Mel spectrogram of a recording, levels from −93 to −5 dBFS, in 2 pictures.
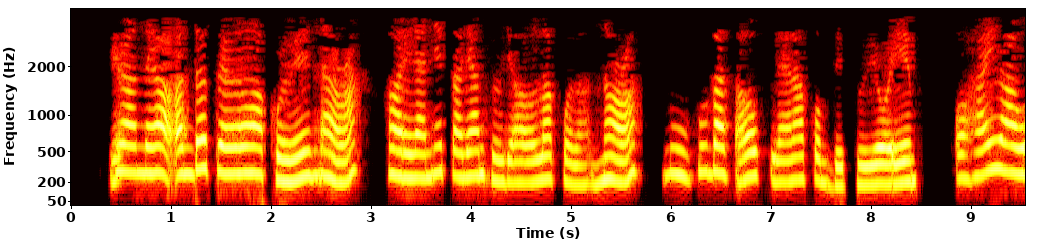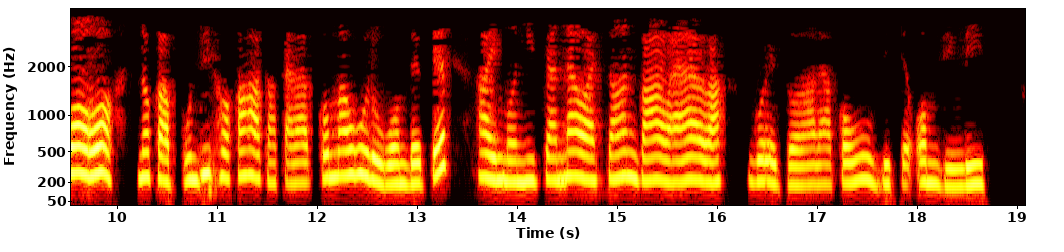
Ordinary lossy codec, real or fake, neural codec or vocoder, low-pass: MP3, 16 kbps; fake; codec, 16 kHz, 0.5 kbps, X-Codec, WavLM features, trained on Multilingual LibriSpeech; 3.6 kHz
